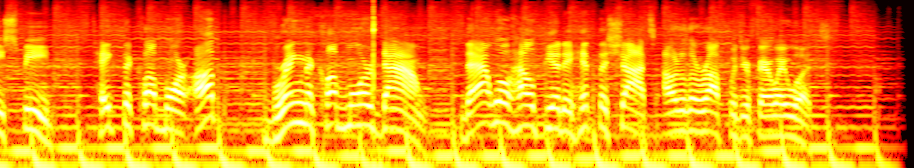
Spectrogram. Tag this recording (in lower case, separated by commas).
music, speech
